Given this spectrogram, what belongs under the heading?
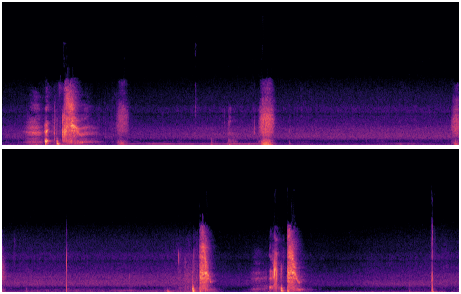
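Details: Girl sneezing: about six sharp sneezes, some preceded by a quick inhaling catch, with quiet pauses between; repeated sneezing.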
